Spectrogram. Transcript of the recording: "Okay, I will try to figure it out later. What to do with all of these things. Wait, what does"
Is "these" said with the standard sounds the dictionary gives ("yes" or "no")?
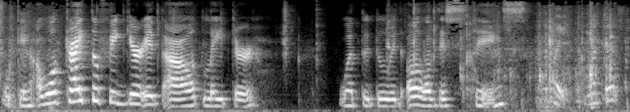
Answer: no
